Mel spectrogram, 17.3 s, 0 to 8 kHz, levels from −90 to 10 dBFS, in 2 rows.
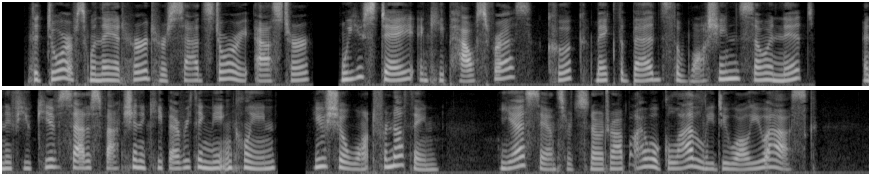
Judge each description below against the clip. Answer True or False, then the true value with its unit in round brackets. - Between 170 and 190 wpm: True (185 wpm)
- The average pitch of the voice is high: True (225 Hz)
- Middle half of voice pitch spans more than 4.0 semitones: False (3.7 semitones)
